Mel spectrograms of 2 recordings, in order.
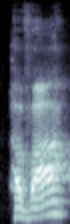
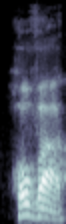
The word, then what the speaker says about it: Hovah: can we translate destruction it can be pronounced hava to meet destruction or Hova to be destruction and then it's also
